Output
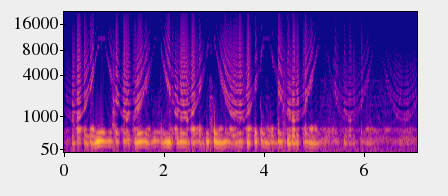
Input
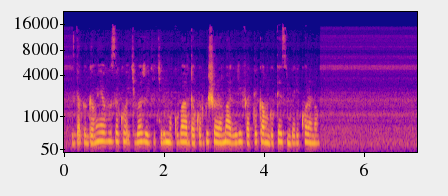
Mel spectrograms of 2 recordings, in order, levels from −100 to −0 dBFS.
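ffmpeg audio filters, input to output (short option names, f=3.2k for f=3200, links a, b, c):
-af "afftfilt=real='re*(1-between(b*sr/4096,550,8900))':imag='im*(1-between(b*sr/4096,550,8900))':win_size=4096:overlap=0.75,agate=range=-33dB:threshold=-44dB:ratio=3:detection=peak,aecho=1:1:3.9:1,adynamicequalizer=threshold=0.00126:dfrequency=3200:dqfactor=2.2:tfrequency=3200:tqfactor=2.2:attack=5:release=100:ratio=0.375:range=2:mode=cutabove:tftype=bell,acompressor=threshold=-26dB:ratio=2.5,flanger=delay=0.6:depth=7.7:regen=66:speed=0.34:shape=sinusoidal,tremolo=f=85:d=0.333,acrusher=samples=18:mix=1:aa=0.000001:lfo=1:lforange=28.8:lforate=0.91,adynamicsmooth=sensitivity=6.5:basefreq=4.7k,aphaser=in_gain=1:out_gain=1:delay=1.8:decay=0.57:speed=1.3:type=sinusoidal,aecho=1:1:1125:0.158"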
